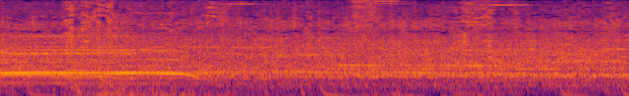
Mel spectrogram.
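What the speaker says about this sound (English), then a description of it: "Make some noise for Team Queso." A large crowd roars steadily at the Rocket League RLCS Winter Major, a live esports event in a theater, a dense, continuous wash of cheering with faint tonal sounds beneath and no clear single voices.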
